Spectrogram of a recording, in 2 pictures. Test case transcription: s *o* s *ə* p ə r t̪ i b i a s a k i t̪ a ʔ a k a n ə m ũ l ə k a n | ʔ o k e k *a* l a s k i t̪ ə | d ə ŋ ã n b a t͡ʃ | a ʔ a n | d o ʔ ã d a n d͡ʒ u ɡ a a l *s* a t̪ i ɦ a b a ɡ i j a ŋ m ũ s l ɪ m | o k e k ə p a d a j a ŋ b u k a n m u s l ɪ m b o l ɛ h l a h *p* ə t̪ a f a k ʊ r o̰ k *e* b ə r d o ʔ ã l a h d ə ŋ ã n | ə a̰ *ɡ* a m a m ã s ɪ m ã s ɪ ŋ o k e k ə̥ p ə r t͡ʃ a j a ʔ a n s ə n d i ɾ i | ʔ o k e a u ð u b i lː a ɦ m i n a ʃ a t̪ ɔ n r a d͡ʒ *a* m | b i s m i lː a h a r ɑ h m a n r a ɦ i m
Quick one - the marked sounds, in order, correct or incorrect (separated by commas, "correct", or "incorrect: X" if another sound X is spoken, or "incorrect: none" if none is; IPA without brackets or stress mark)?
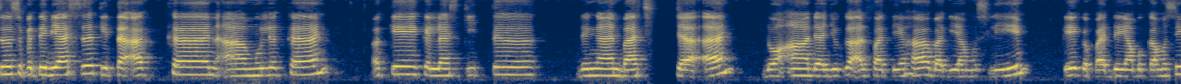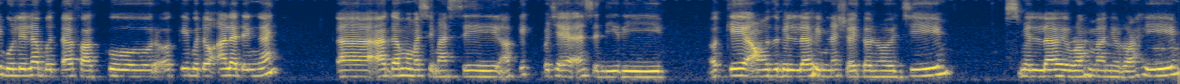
correct, correct, incorrect: ə, incorrect: f, incorrect: b, correct, correct, incorrect: i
